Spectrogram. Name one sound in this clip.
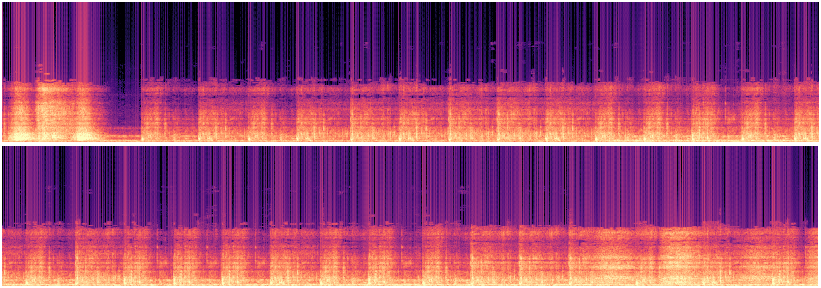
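Footsteps crunch at a steady walking pace.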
